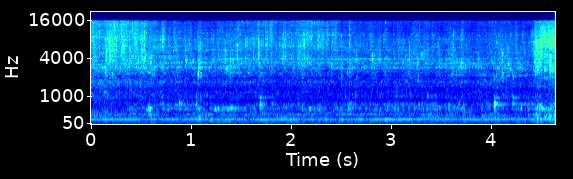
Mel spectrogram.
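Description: Kitchen faucet running hot water onto a metal spatula in the sink, a steady splashing hiss that gets louder near the end.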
